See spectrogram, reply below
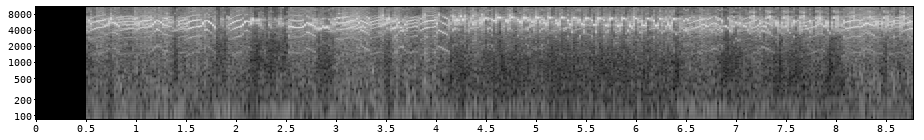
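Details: Sogon, a noisy call recording used for luring birds: dense, loud, high-pitched squeaky chattering with rapid twittering notes running continuously without pause.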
